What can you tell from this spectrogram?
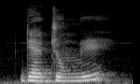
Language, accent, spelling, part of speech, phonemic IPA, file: German, Austria, Dschungel, noun, /ˈtʃʊŋəl/, De-at-Dschungel.ogg
- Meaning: 1. jungle 2. jungle, thicket, a place where things or instruments mingle to an extent that effort is required for an outsider to acquire an overview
